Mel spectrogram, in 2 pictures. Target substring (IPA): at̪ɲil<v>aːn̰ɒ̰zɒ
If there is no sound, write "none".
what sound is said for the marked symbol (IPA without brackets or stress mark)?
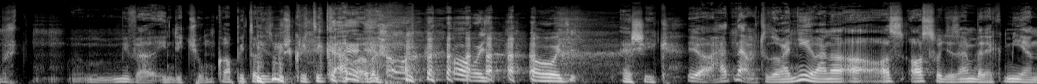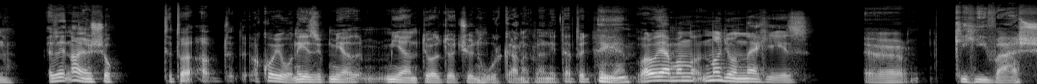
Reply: v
